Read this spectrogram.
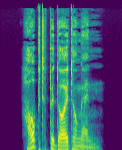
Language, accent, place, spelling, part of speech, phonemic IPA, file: German, Germany, Berlin, Hauptbedeutungen, noun, /ˈhaʊ̯ptbəˌdɔɪ̯tʊŋən/, De-Hauptbedeutungen.ogg
- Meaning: plural of Hauptbedeutung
